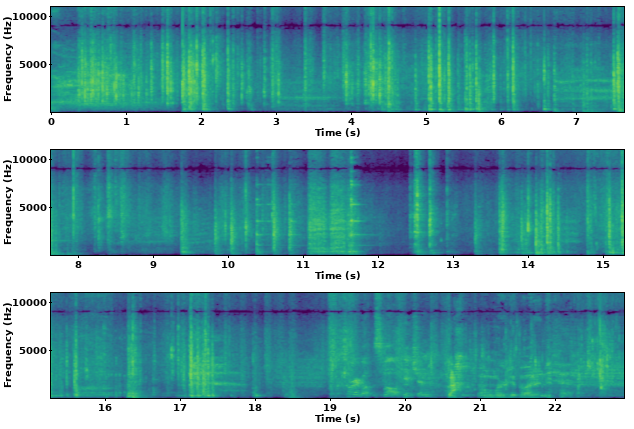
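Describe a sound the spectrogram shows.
Metal tools knock and clatter under a sink.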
